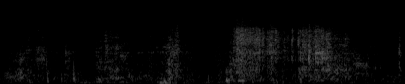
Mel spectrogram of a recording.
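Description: Faint rustling and handling noise, a little louder in the second half, with a small click at the very end.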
